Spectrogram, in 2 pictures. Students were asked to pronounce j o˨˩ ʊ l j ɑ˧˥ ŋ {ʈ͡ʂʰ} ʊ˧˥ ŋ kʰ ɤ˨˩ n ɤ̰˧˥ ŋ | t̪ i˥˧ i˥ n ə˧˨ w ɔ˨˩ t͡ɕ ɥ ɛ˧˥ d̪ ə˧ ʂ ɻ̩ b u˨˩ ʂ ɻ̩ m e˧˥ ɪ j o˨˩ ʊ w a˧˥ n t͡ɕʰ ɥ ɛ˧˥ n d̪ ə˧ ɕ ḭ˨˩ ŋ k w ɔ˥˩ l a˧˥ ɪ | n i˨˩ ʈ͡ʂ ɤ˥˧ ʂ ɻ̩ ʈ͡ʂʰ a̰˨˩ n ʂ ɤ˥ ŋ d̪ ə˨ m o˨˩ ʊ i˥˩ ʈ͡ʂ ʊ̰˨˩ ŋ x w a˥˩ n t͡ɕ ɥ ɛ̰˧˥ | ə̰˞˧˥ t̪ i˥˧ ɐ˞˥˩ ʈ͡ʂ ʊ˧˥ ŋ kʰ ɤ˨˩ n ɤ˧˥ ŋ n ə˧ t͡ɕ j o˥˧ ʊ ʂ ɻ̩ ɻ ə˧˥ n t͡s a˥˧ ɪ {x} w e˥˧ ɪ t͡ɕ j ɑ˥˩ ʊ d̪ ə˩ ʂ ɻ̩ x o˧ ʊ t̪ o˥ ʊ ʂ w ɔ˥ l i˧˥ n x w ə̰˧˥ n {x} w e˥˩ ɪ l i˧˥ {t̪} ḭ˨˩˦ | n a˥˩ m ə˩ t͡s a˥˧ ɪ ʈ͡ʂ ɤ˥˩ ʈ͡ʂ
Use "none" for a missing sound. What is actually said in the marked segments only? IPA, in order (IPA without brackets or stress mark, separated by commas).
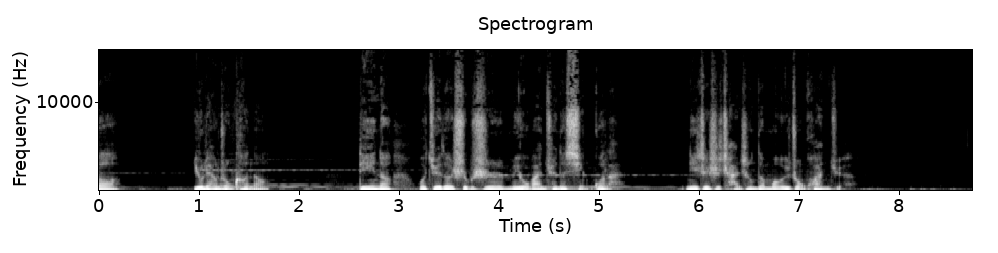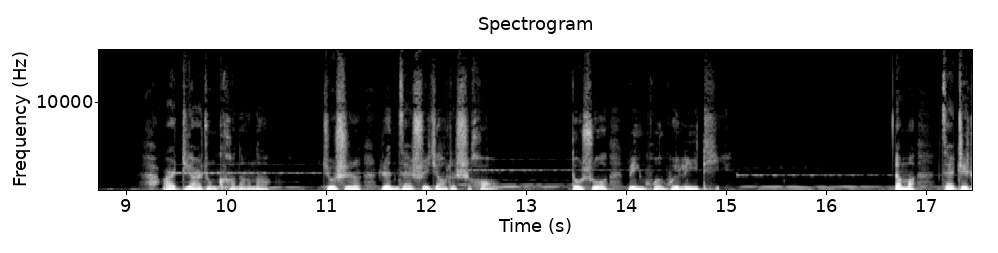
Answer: ʈ͡ʂ, ʂ, x, t̪ʰ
